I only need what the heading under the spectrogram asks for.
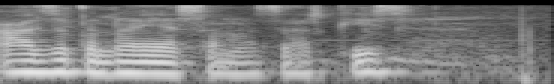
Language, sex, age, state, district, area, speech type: Nepali, female, 60+, West Bengal, Jalpaiguri, rural, read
